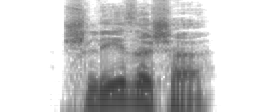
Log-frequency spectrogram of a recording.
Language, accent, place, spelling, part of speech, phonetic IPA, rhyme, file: German, Germany, Berlin, schlesische, adjective, [ˈʃleːzɪʃə], -eːzɪʃə, De-schlesische.ogg
- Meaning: inflection of schlesisch: 1. strong/mixed nominative/accusative feminine singular 2. strong nominative/accusative plural 3. weak nominative all-gender singular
